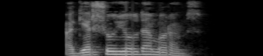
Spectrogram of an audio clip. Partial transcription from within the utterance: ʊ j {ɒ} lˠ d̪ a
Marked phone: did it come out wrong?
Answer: yes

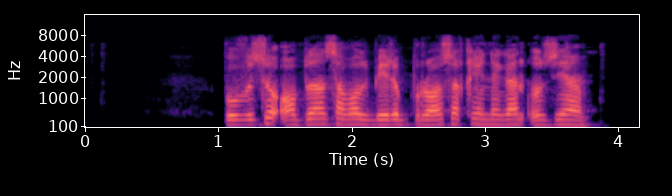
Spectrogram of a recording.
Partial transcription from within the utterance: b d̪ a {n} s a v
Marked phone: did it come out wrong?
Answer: no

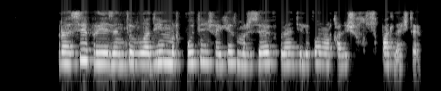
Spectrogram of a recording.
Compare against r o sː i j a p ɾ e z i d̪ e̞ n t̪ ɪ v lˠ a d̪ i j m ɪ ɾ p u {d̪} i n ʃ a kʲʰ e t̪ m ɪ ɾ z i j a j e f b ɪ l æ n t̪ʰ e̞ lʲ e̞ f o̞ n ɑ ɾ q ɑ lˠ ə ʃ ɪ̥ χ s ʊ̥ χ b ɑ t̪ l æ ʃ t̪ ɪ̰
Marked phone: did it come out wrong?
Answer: yes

